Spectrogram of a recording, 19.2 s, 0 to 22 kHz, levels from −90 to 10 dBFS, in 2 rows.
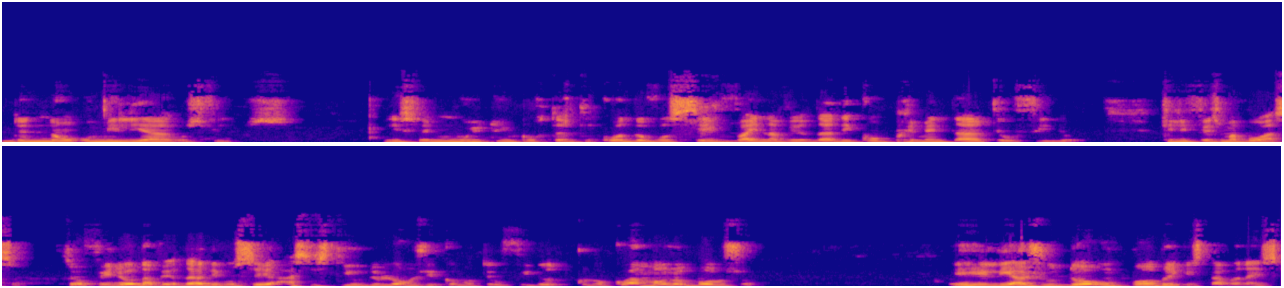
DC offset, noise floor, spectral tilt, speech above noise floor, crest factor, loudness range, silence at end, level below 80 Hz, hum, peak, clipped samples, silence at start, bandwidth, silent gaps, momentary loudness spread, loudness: under 0.1%; -78 dBFS; -3 dB/octave; 58 dB; 20 dB; 6 LU; 0 s; -62 dBFS; none; -2 dBFS; under 0.1%; 0 s; 10.5 kHz; none; 15 LU; -19 LUFS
